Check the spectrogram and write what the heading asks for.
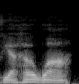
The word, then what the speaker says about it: Yahowah: significance of Peel imperative yahwah yahwah the proper pronunciation of yahwah our eloa God has directed in his Torah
